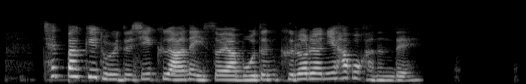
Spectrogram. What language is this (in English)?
Korean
